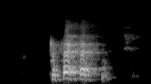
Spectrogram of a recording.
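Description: A single close, harsh cough bursts out for about half a second, followed by a brief faint breathy catch. No one speaks.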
